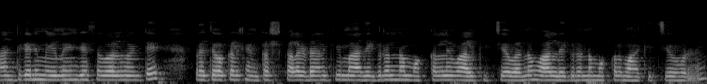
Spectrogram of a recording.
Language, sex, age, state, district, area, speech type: Telugu, female, 45-60, Andhra Pradesh, East Godavari, rural, spontaneous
